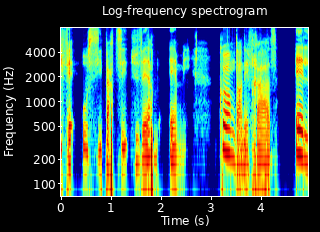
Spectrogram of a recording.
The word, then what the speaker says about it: aime: avec le mot ami lorsque tu vois les lettres A i ensemble ça fait le son et il aime comme dans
